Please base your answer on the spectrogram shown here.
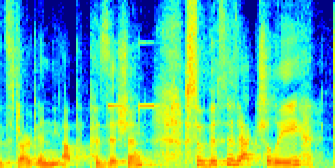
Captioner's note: timer beeps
